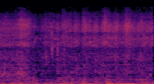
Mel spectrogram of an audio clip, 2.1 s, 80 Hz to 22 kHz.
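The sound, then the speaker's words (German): Red lentils being rinsed under cold running water: a steady, full hiss of flowing water with a faint rattling texture, continuing without a break and with no voices. “würdest du für dieses Gericht quasi 200 Gramm rote Linsen nehmen. Die spülen wir jetzt hier einmal schön aus.”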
